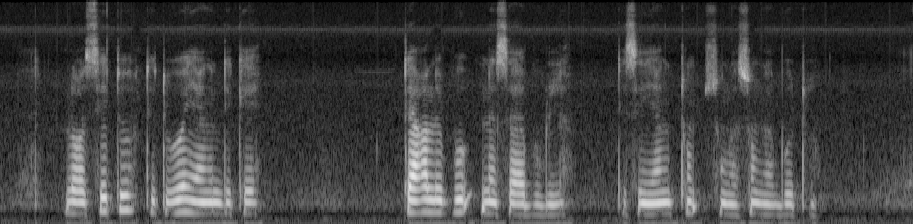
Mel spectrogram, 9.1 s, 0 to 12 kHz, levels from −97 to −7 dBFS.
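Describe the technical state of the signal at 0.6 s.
At 0.6 s the speech signal is intact, with no audible technical fault at that moment.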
